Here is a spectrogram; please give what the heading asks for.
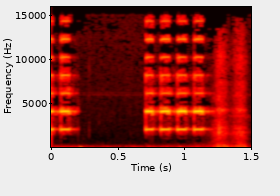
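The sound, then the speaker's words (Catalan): An alarm clock gives a short burst of high electronic beeping, then four quick beeps, and ends with a dull thud as it is stopped. “L'alarma de l'Olga, sots directora del programa, sona així.”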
